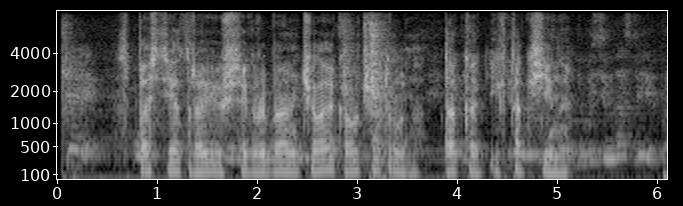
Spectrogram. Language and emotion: Russian, neutral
